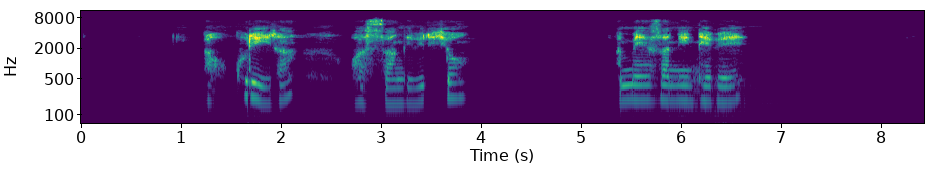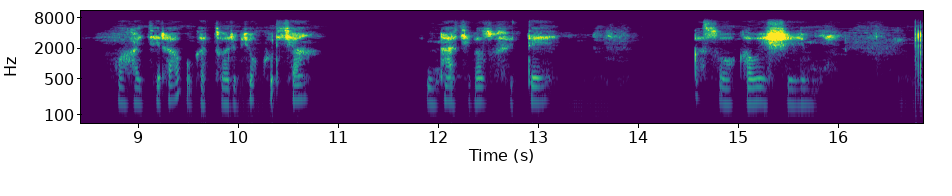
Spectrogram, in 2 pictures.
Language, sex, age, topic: Kinyarwanda, female, 25-35, finance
